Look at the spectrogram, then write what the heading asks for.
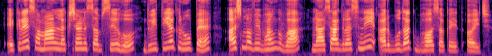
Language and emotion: Maithili, neutral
